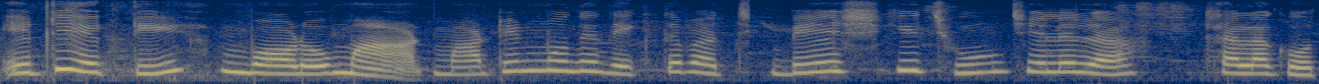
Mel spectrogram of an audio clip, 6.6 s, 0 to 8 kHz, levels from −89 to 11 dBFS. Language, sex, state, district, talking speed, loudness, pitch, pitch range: Bengali, female, West Bengal, Malda, 125 wpm, -20 LUFS, 285 Hz, 255-330 Hz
